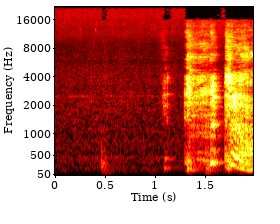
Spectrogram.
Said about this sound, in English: Bless you. Thank you. Sorry, I was hoping you would fill that space while I coughed, but you know.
